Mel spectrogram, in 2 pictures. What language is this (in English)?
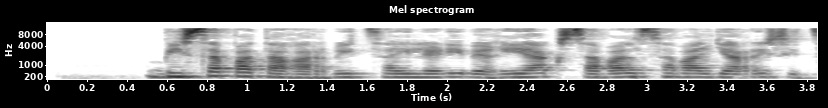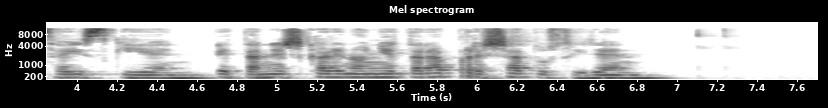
Basque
